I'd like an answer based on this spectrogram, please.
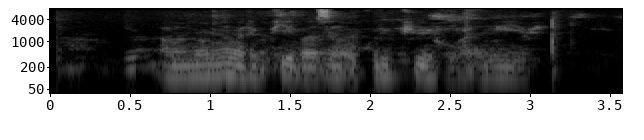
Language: Kinyarwanda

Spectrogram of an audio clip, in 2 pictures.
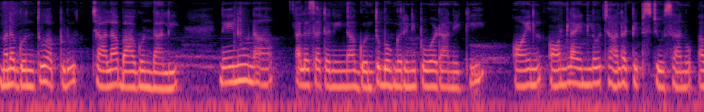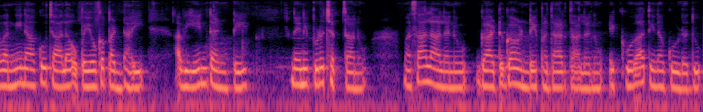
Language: Telugu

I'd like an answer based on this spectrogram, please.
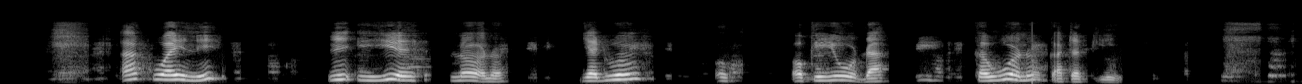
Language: Luo (Kenya and Tanzania)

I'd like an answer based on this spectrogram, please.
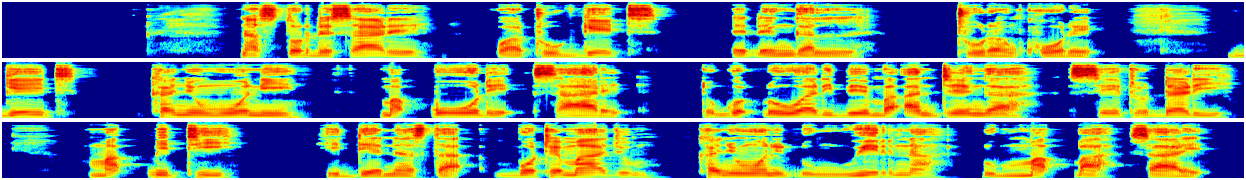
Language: Fula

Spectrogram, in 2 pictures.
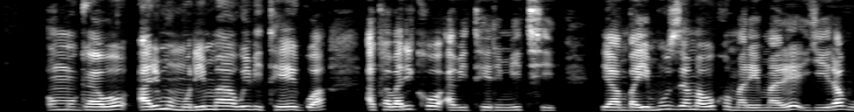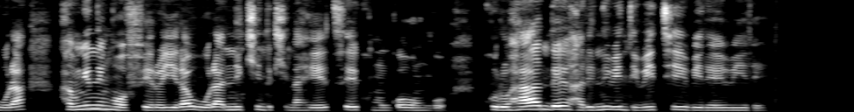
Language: Rundi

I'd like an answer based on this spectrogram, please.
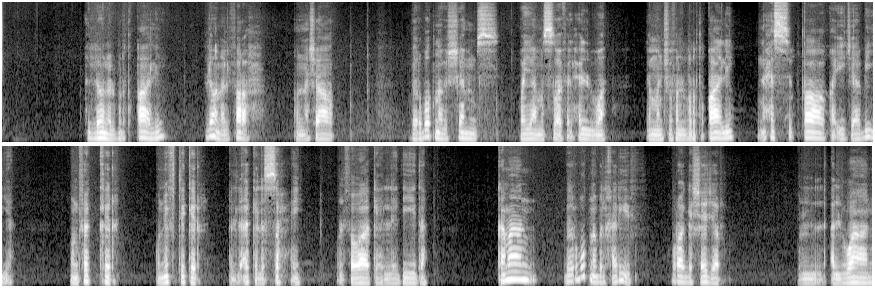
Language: Hijazi Arabic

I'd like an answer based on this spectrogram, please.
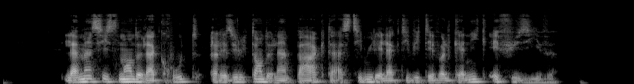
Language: French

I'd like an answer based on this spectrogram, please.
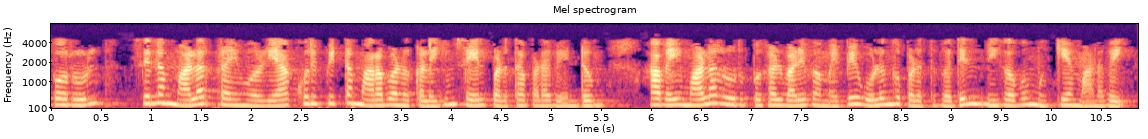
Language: Tamil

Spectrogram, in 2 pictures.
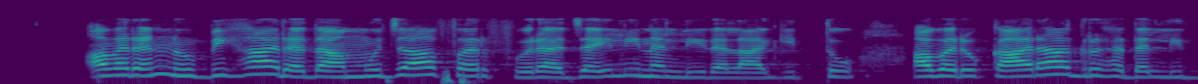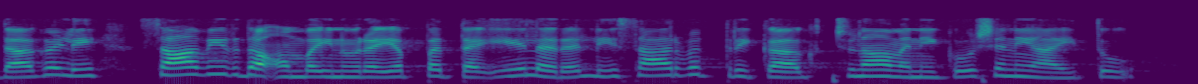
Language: Kannada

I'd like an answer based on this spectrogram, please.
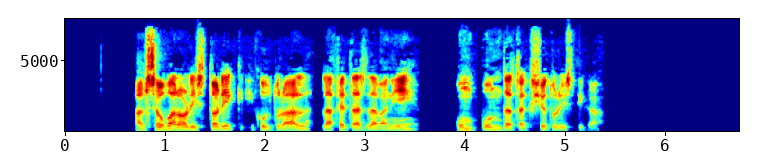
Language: Catalan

